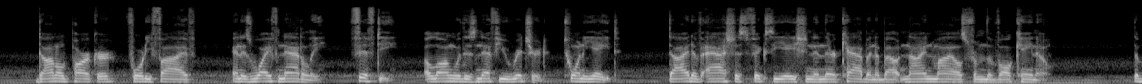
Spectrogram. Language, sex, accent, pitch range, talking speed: English, male, American, 110-135 Hz, 145 wpm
